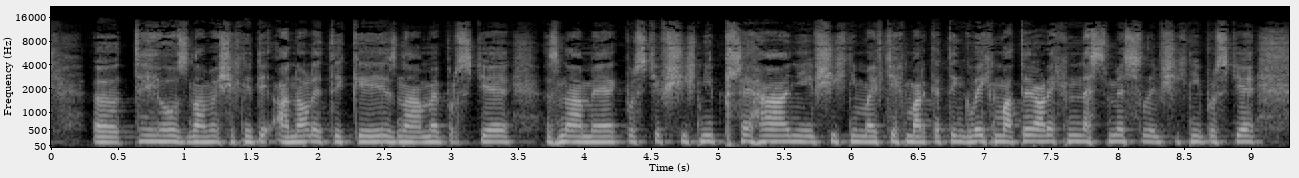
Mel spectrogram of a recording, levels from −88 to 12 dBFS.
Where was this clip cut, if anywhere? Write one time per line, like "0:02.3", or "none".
none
